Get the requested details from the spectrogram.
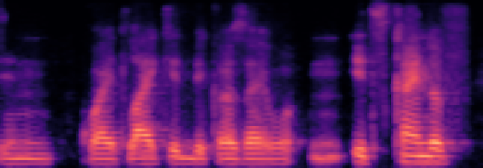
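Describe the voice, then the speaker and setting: With a European accent, a man speaks in a very deep, low voice and a flat monotone. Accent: foreign European. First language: non-English European language. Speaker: aspiring appliance repair technician. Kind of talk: group video call discussion. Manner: halting, many fillers.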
